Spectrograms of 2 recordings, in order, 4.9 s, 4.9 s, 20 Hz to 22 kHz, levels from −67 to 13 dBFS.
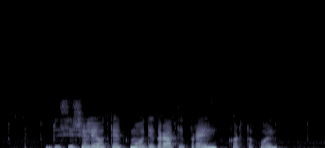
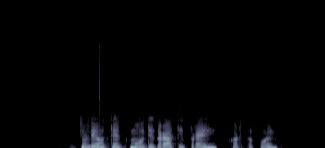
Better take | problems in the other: first | noise reduction (neural mask model DeepFilterNet 3)

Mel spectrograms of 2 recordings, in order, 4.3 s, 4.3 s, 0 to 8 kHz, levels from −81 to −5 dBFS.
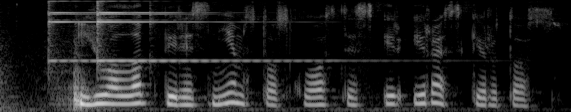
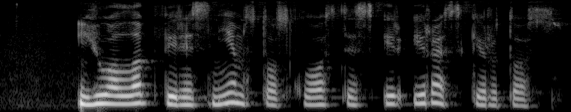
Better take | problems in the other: second | background sound (Doorbell); 2 dB below the speech

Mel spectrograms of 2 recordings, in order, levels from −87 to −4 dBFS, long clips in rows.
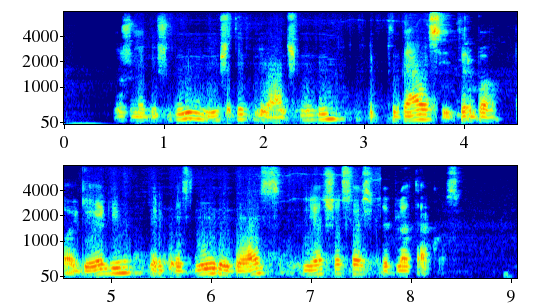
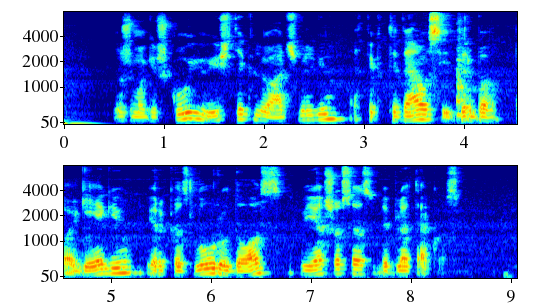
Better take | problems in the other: second | noise reduction (neural separator model SepFormer DNS4)

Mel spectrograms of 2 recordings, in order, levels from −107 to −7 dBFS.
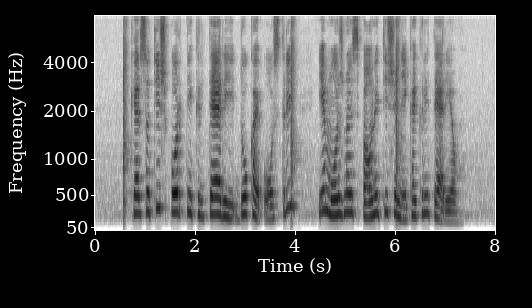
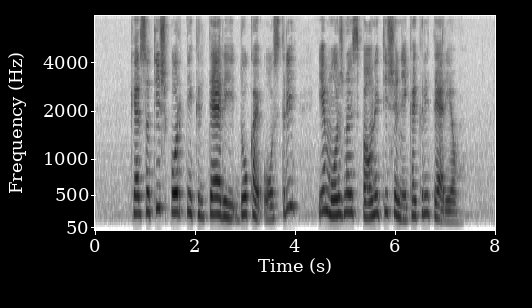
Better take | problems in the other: second | background sound (Snare drum); 16 dB below the speech

